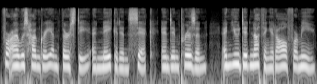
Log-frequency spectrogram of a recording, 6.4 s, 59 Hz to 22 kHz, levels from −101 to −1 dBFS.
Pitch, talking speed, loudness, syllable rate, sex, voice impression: 200 Hz, 200 wpm, -17 LUFS, 4.4 syllables/s, female, feminine, adult-like, slightly tensed, slightly powerful, bright, slightly soft, raspy, calm, friendly, reassuring, elegant, slightly lively, kind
